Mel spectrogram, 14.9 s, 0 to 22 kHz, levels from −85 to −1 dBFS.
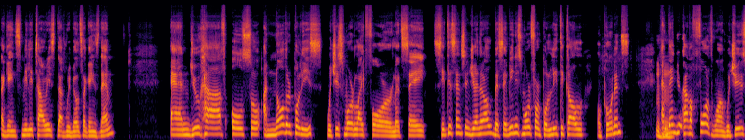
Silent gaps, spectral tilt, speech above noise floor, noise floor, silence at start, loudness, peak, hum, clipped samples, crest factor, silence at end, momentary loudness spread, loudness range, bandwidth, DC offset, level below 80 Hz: none; -4 dB/octave; 35 dB; -53 dBFS; 0.05 s; -18 LUFS; 0 dBFS; none; under 0.1%; 18 dB; 0 s; 4 LU; 3 LU; 19.5 kHz; under 0.1%; -62 dBFS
